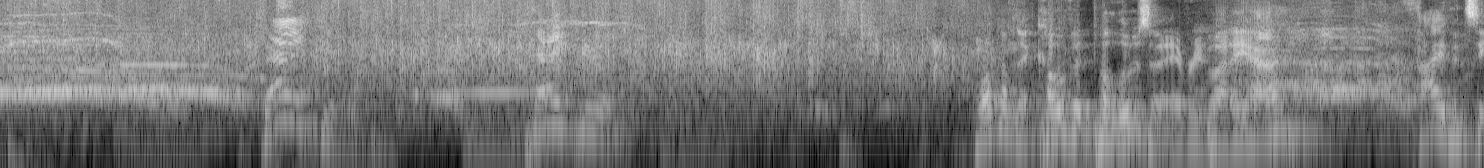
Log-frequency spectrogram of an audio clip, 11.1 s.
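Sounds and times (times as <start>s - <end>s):
New York City comedy audience cheering and applauding: 0.0s - 8.0s
speech: 2.0s - 2.8s, 4.0s - 4.8s, 7.3s - 10.0s, 10.6s - 11.1s.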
